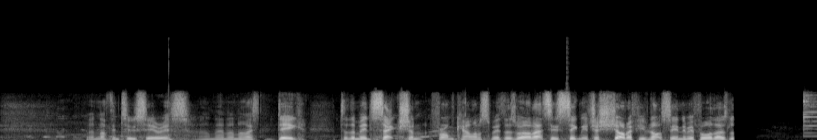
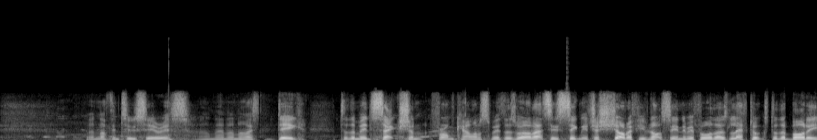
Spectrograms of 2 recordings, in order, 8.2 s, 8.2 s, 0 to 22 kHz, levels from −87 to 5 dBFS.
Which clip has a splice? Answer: second; 1 cut; at 7.3 s

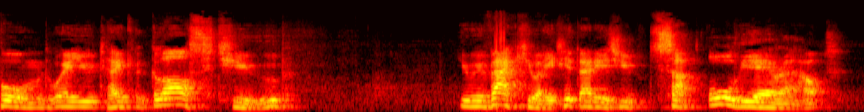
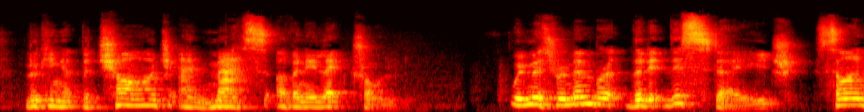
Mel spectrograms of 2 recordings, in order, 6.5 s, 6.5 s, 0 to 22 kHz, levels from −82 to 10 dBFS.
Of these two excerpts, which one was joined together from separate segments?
first; 1 cut; at 1.5 s

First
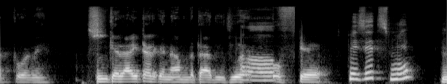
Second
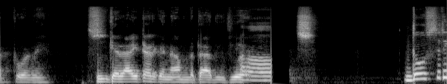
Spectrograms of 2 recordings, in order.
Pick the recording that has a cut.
second; 1 cut; at 2.7 s

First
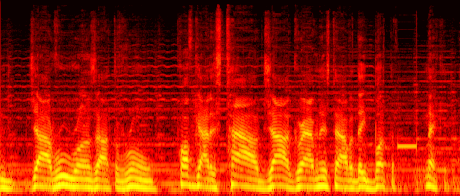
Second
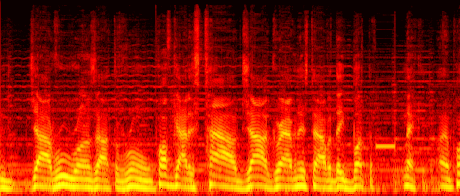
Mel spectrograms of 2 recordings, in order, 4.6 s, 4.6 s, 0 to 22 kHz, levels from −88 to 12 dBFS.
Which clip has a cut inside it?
second; 1 cut; at 1.5 s

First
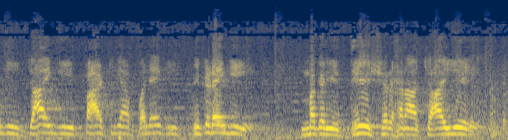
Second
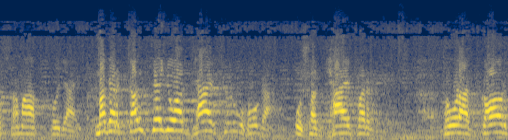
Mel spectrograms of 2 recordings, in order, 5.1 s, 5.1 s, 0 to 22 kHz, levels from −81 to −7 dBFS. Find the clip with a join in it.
second; 2 cuts; at 0.8 s, 2.8 s

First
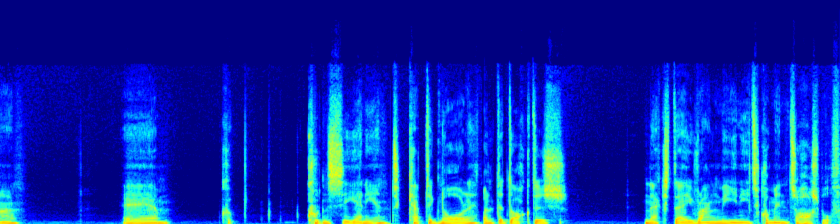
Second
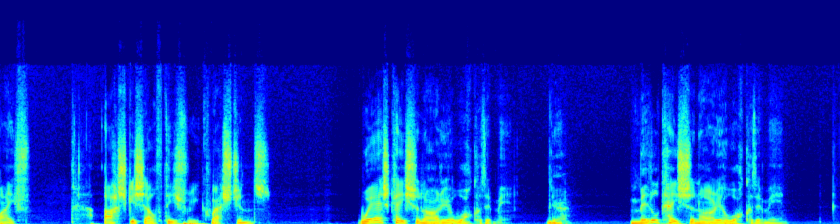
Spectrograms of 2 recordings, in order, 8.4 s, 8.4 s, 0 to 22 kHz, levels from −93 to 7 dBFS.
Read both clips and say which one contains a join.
first; 2 cuts; at 4.0 s, 4.8 s

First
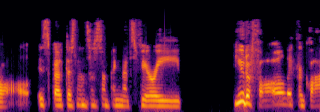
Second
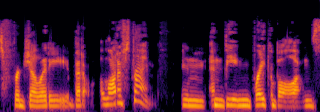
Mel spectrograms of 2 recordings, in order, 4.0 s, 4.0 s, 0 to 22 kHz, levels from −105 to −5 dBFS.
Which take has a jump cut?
second; 1 cut; at 1.1 s

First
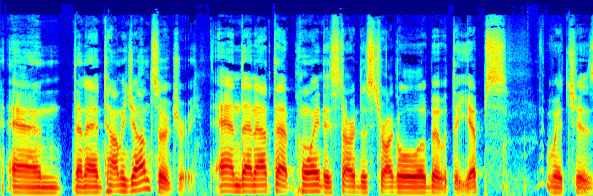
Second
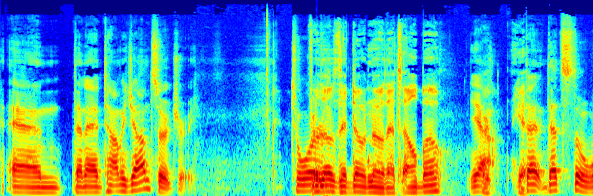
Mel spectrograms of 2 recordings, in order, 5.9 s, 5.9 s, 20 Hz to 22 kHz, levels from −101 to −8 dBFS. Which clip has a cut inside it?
first; 1 cut; at 2.1 s

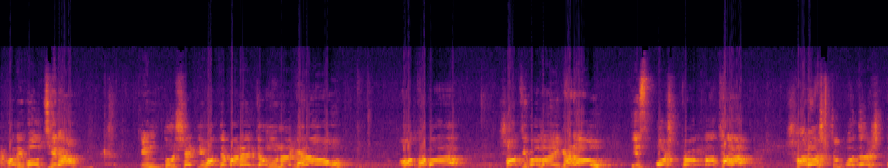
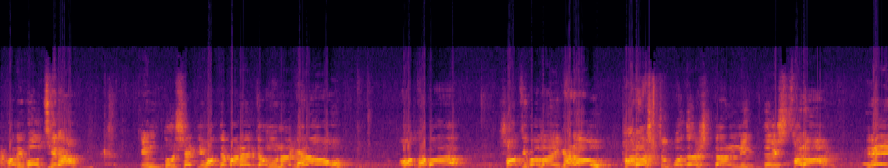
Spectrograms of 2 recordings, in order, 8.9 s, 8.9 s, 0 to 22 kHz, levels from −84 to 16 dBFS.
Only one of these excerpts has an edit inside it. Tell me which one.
second; 1 cut; at 6.1 s

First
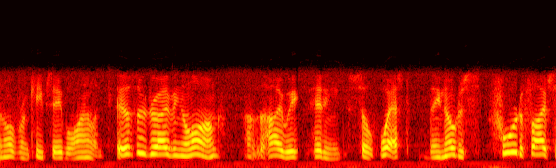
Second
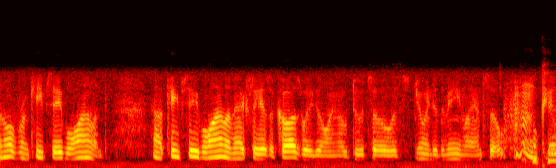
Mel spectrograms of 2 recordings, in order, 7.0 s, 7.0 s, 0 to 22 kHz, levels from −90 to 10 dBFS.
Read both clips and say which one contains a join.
first; 5 cuts; at 1.3 s, 2.9 s, 3.7 s, 5.2 s, 5.9 s

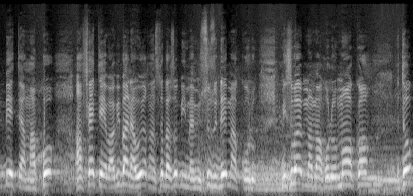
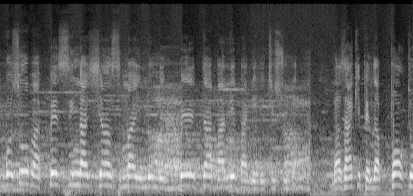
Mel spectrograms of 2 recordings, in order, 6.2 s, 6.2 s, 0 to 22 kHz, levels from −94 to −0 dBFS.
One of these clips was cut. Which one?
second; 1 cut; at 4.6 s

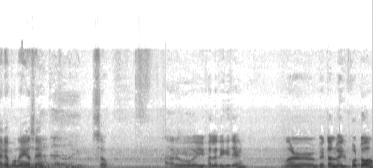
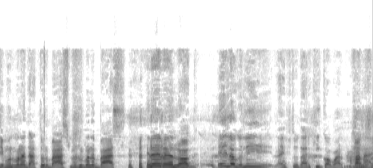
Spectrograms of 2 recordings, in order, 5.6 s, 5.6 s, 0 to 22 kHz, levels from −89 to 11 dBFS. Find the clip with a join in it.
first; 1 cut; at 2.4 s

